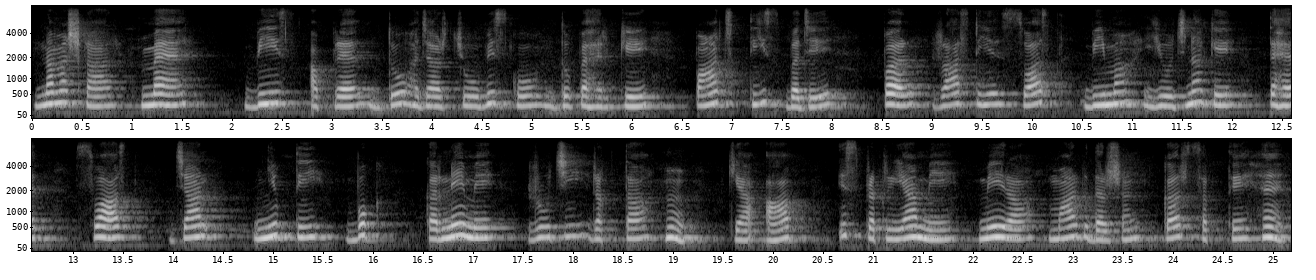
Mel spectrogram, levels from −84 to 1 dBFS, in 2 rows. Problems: background sounds at intervals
